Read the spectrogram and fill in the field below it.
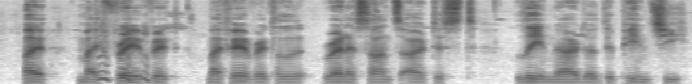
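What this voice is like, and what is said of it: Monotone voice. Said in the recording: “monotone voice”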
